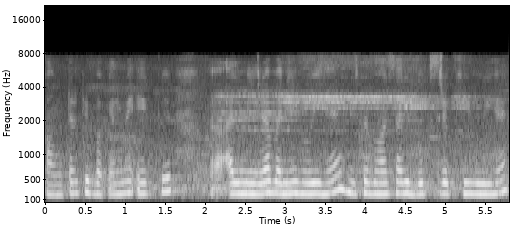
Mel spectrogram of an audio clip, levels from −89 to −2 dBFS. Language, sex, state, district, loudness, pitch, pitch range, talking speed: Hindi, female, Goa, North and South Goa, -14 LUFS, 220 Hz, 215-230 Hz, 165 wpm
